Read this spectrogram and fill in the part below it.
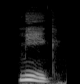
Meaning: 1. as long as, while 2. till, until
- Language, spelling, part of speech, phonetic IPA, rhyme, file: Hungarian, míg, adverb, [ˈmiːɡ], -iːɡ, Hu-míg.ogg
